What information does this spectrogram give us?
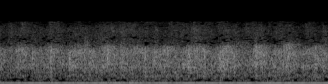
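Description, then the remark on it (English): An audience applauds the candidates at the close of an hour-and-a-half candidate forum, a dense, even wash of many hands clapping at a constant moderate loudness with no voices standing out. “And if you want to give them one more round of applause, we'd welcome that.”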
